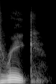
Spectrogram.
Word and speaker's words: Reek: My name is Reek. It rhymes with freak.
